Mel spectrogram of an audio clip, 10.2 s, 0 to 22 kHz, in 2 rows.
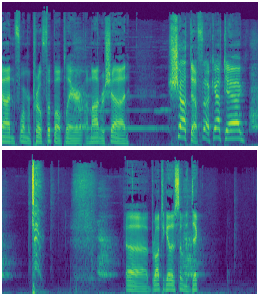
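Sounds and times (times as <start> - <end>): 
speech: 0.0 - 2.6, 3.3 - 5.1, 7.6 - 9.2
female dog barking at somebody backing a boat up: 4.9 - 5.4, 7.0 - 7.5, 8.7 - 9.2.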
